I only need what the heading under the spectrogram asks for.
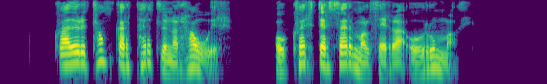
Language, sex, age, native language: Icelandic, male, 40-49, Icelandic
